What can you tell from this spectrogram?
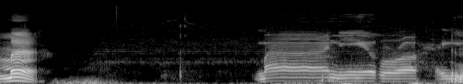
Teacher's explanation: semua vokal a ya di lebih terbuka lagi ya lebih ringan lagi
